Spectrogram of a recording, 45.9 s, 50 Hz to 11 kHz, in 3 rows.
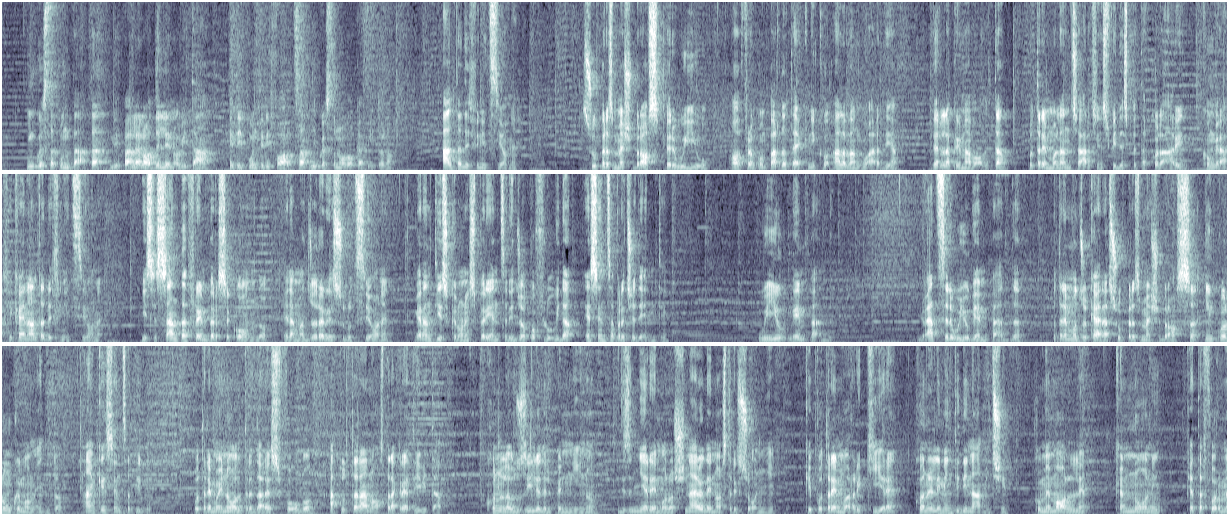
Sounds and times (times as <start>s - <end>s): Music: 0.0s - 45.9s
Speech: 0.3s - 6.5s, 7.3s - 23.7s, 24.8s - 25.8s, 26.8s - 45.9s.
